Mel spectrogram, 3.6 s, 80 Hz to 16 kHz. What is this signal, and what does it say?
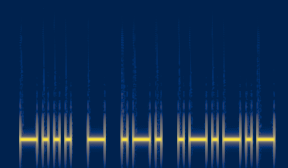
Morse code, heard as a keyed tone, about 17 wpm, 700 Hz. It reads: BTR.
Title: Sentences from Top 400 Words and Abbreviations 17wpm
